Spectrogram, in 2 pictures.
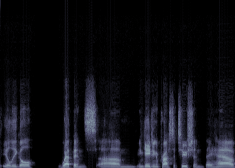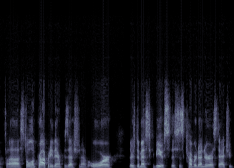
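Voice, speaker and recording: A man's voice: medium pitch, no room sound. An American man presenting a webinar in plain, conversational language, voicing imagined quotes as he explains, with a slightly strained voice. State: slightly strained, throat-clearing voice. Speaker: webinar presenter on housing law.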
